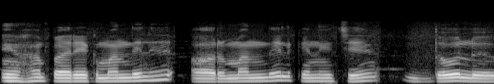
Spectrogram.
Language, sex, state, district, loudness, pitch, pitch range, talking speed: Hindi, male, Bihar, Gaya, -15 LUFS, 150 Hz, 145-165 Hz, 145 wpm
